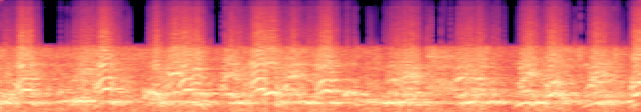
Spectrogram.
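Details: Tibetan Mastiff barking from a breeder's black female and black-and-tan dog of Xiang-He bloodline; loud, rapid repeated barks about twice a second, with a harsh compressed tone throughout.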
